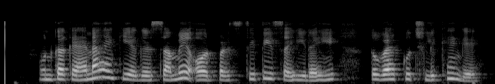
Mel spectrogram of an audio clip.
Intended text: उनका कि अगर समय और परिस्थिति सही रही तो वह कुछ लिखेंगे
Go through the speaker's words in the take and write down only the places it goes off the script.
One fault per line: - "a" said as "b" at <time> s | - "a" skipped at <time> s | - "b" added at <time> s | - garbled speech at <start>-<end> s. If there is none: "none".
- "कहना है" added at 0.7 s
